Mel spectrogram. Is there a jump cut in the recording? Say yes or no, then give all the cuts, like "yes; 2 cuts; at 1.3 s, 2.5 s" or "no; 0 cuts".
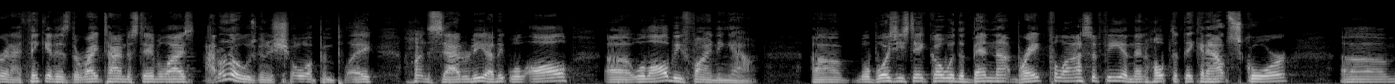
no; 0 cuts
